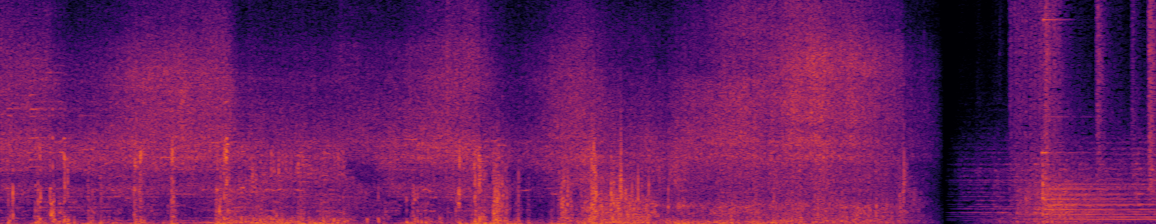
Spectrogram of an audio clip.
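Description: A small boat rides on the open sea off Hurghada, Egypt. Loud, constant wind buffets the microphone over rushing waves and spray, and the roar briefly drops near the end before a steadier hiss resumes.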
